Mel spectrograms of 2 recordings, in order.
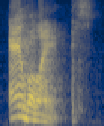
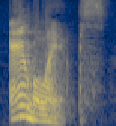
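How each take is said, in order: The two takes are said the same way.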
